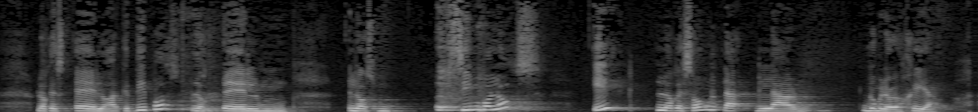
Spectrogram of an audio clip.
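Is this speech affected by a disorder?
Yes: stuttering; stuttering since very early childhood, severe in childhood, school bullying; age 44, still stutters, some fear of being judged; audible stuttering while giving talk, as child could not speak or express herself; here repeated words, prolonged sounds.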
